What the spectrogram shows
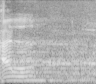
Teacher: Di sini kita temukan ada nun sukun ketemu lam [berdehem] ya. Maka nun sukunnya sudah tidak terbaca langsung masuk ke lamnya. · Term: idgham bila bila ghunah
